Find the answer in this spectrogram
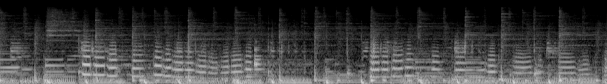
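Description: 1981 Japanese jazz-fusion recording with a trombone-led brass line over drum kit and bass. The horn line runs downward through the first couple of seconds, then climbs again, over a steady drum beat.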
